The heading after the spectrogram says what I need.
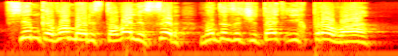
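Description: A man's voice: very high-pitched, brisk, darkish tone, pitched above the performer's own voice. A man voicing an earnest, dutiful young watch officer who speaks eagerly and by the rules.

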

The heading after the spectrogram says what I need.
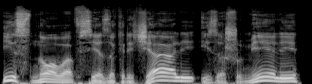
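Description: A man narrating a children's story for an audiobook in a playful, expressive storytelling manner, recorded at home. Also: on the low side, a little slow, dry recording, studio quality. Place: home studio.

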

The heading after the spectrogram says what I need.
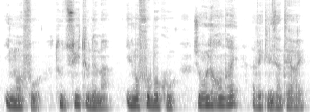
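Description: A man's voice: mid-range voice, lively intonation, fairly quick, mellow, breathy edge, voice pushed up. A man reading the part of a weary young widow who turns nervous and insistent when money comes up. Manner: fretful, nervous, turning insistent.

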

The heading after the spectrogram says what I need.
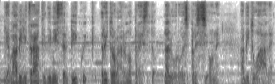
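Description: A man narrating a classic novel aloud in a theatrical, expressive reading. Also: rumbling low, moderate pace, faint music behind. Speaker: audiobook narrator. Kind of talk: scripted narration, literary reading.

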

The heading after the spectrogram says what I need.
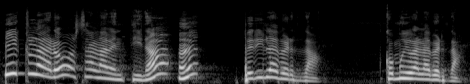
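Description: A woman's voice: high voice, big pitch swings, brisk. A woman storyteller, telling a tale live, playful and full of sound effects and asides. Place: event hall.

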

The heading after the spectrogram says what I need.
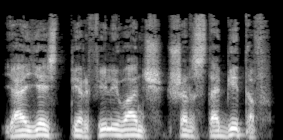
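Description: A man's voice: mid-range voice, unhurried, husky, dry recording, studio quality. A man voicing a proud, defiant old male servant who speaks in a mocking, scornful way. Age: older.

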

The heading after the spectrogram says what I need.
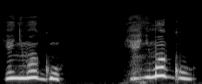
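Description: A woman voicing a frightened small boy servant who talks in a high, squeaky, breathless plea. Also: normal speed, mellow, no echo, muffled recording, close to an everyday voice. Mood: distressed. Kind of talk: audiobook character voice.

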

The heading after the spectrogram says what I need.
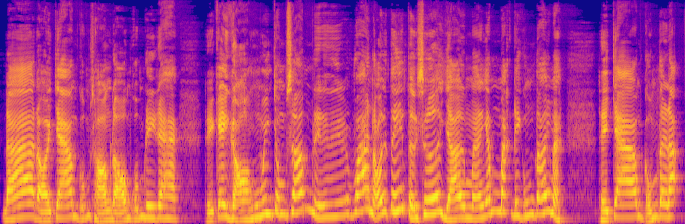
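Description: A man's voice: high-pitched, animated, normal speed. A man telling a ghost story in a chatty, casual way, full of fillers and restarts. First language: Vietnamese.

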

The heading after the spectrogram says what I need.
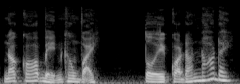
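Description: A man's voice: medium pitch, expressive, a little fast, a little mellow, no echo, natural voice. A man voicing a frantic, grieving middle-aged village father who pleads and cries out in anguish. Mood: insistent.

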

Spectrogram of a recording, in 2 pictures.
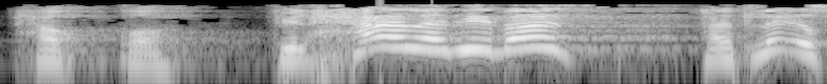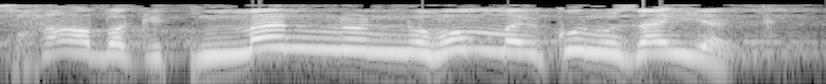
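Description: A man preaching a colloquial sermon with an Egyptian accent, animated and emphatic, swinging between loud and quiet. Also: very high voice, a little fast. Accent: Egyptian Arabic. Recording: dull lo-fi sound with long hall reverb.

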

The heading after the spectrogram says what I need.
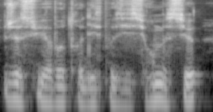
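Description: A man reading aloud, voicing a polite, uneasy Parisian gentleman who speaks with reserve. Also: fairly low pitch, fairly even intonation, normal speed, slightly rough. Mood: reserved.

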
